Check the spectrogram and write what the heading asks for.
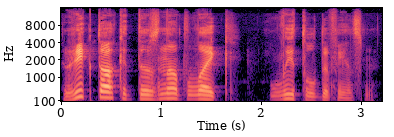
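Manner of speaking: mock Russian, articles dropped; hammed-up Russian coach making his case; bad Russian accent. Coach explaining his love of small defensemen, mock Russian accent. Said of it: "the worst Russian accent".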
